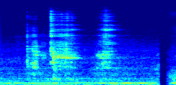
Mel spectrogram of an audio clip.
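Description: Moong dal vadis tipped from a small bowl into boiling gravy, several clinks and scrapes of metal against the bowl and pot in short bursts over a low simmering hum, ending with a brief drop.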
